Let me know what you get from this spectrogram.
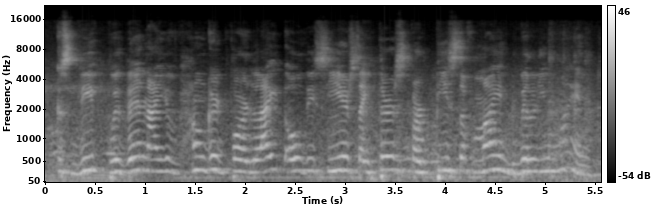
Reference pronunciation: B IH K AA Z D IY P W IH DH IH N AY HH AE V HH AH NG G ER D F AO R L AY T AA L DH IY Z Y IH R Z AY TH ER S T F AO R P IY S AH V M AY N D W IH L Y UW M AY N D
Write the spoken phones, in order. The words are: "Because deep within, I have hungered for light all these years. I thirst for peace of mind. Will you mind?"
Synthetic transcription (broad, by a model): K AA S D IY P W IH DH IH N AY HH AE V HH AH NG G ER D F AO R L AY T AA L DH IY S Y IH R S AY TH ER S T F AO R P IY S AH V M AY N D W IH L Y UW M AY N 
